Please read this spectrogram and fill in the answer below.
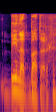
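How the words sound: The first word starts with a B sound.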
